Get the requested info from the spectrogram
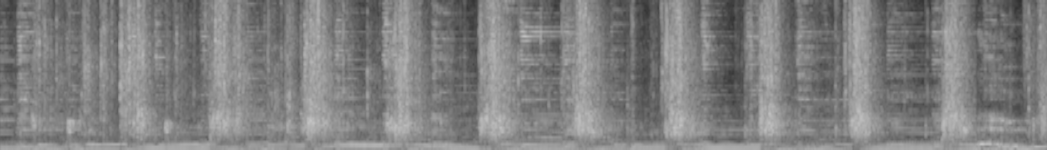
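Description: Live acoustic guitar strumming steady chords, about two strums a second, heard through the stage PA.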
